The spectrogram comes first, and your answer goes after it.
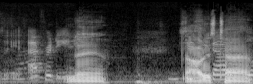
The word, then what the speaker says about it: Aphrodite: That's how you pronounce it. Aphrodite.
